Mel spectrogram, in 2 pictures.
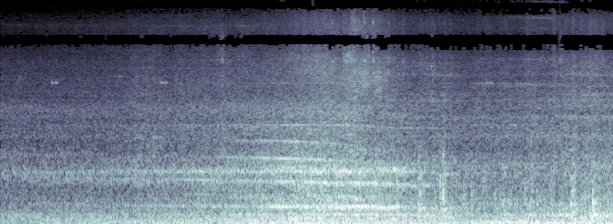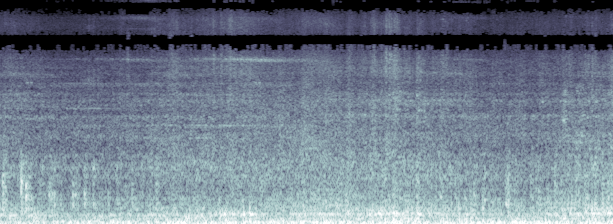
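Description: Locomotive-hauled Intercity passenger train running along the platform track. It grows louder over the first few seconds with a brief whine from the locomotive, then the coaches rumble by with a steady run of wheel clicks over the rail joints.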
